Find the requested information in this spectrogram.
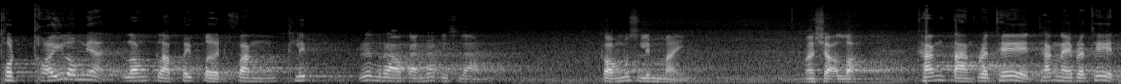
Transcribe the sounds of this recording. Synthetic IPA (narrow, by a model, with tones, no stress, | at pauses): t̪ʰo˨˩t̪ʰːɔ˩˦jlo˧ŋni˥˩ɐlɔː˧ŋkla˨˩pːa˧jpɤː˨˩t̪̚fa˧ŋkʰli˦˥p̚ | ɾɯ˥˩əŋɾaː˧wkaː˧nɾa˥p̚ʔi˨˩slaː˨˧m | kɔː˧ŋmu˦˥sli˧mːa̰˨˩j | maː˧˩ɕaː˧ʔɑ˧lːɔ˦˥t̪ʰa˦˥ŋt̪aː˨˩ŋpɾa˧t̪ʰeː˥˩t̪ʰːa˦˥ŋna˧jpɾa˧t̪ʰeː˥˩t̪̚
